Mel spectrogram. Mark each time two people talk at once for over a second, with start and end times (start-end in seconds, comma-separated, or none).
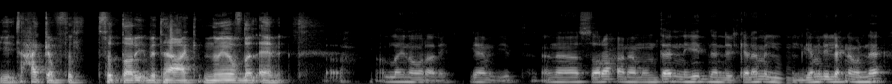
none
